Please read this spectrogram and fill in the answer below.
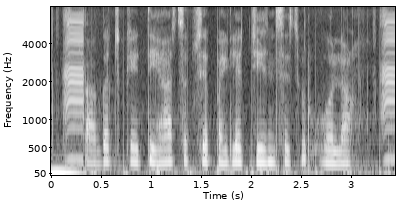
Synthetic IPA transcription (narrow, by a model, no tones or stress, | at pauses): kaːɡət͡ʃkeɪt̪ɪɦaːsːɐbsepɛɦlet͡ʃeːnseʃʊɾuɦoːlaː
